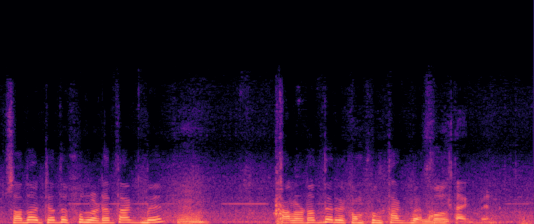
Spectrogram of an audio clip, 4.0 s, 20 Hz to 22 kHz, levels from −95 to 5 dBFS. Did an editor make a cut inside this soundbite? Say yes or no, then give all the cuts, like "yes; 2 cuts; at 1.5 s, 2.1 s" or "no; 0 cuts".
no; 0 cuts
